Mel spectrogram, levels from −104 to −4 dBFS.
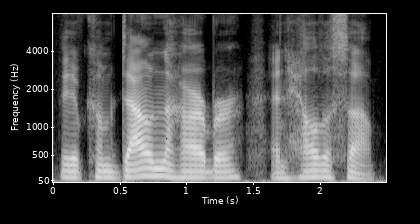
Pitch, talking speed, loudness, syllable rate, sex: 105 Hz, 240 wpm, -19 LUFS, 5.1 syllables/s, male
